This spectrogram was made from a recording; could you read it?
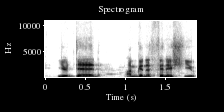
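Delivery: ordinary delivery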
